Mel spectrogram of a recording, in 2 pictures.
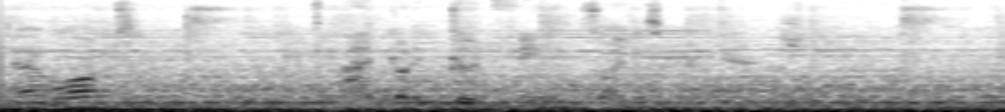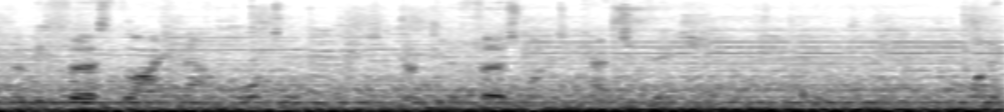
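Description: Steady engine and road drone heard inside the cabin of a moving vehicle, with background music over it.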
